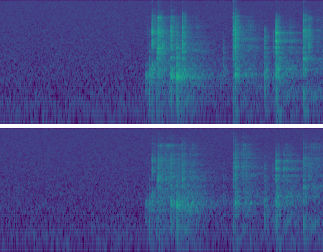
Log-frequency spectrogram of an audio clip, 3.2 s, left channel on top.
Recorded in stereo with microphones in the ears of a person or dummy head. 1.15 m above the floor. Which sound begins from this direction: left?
Crushing, at 1.4 s.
